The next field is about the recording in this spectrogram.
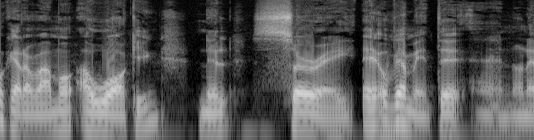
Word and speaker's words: Surrey: Surrey. Surrey. Surrey.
